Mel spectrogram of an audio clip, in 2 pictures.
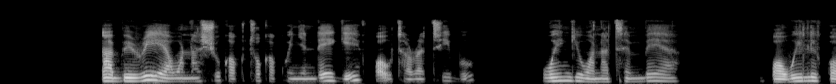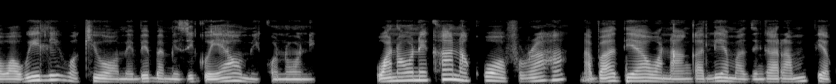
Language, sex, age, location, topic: Swahili, female, 36-49, Mombasa, government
